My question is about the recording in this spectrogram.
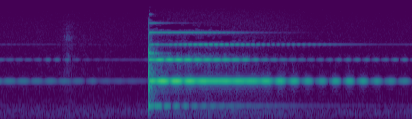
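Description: Handheld metal singing bowl chimed: the ring of the previous strike fades away, then about two seconds in it is struck again and rings with a clear, steady pitch that slowly fades with a wavering pulse.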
